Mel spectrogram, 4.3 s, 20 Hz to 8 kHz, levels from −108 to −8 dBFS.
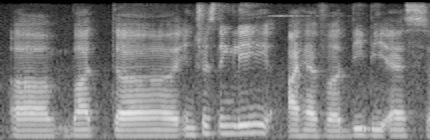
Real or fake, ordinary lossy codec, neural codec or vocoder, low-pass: real; none; none; 7.2 kHz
